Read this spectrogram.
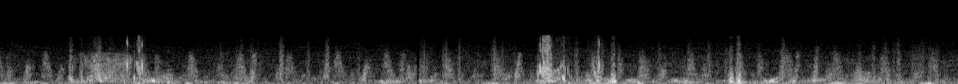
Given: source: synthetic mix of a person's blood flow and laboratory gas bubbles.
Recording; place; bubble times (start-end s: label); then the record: Doppler ultrasound of blood flow; subclavian vein
0.69-1.46 s: bubbles
5.35-5.71 s: bubbles
5.85-6.04 s: bubbles
From the record:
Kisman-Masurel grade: 222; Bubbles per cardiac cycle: several, 3 to 8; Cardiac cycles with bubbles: 10 to 50%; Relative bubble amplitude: moderate (0.250 to 0.450); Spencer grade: 2 (many but less than half of the cardiac periods contain bubble signals, singularly or in groups); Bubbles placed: anywhere in the cardiac cycle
